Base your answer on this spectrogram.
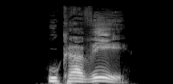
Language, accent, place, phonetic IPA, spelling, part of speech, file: German, Germany, Berlin, [uːkaˈveː], UKW, abbreviation, De-UKW.ogg
- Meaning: initialism of Ultrakurzwelle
